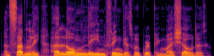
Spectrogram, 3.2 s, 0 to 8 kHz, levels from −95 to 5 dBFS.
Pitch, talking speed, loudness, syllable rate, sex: 130 Hz, 185 wpm, -17 LUFS, 5.6 syllables/s, male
